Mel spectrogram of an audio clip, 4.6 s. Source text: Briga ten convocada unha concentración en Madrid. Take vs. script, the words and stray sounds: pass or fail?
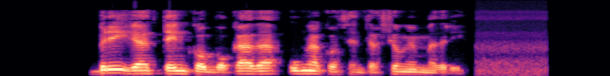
pass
